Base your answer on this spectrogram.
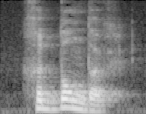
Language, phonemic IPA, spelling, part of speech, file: Dutch, /ɣəˈdɔndər/, gedonder, noun, Nl-gedonder.ogg
- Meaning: 1. thundering 2. squabbling, bickering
